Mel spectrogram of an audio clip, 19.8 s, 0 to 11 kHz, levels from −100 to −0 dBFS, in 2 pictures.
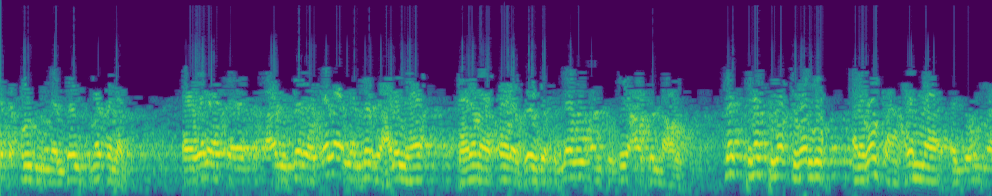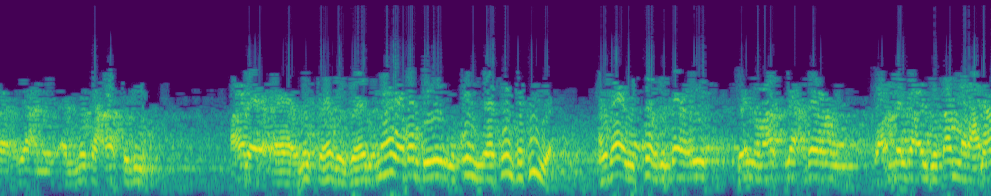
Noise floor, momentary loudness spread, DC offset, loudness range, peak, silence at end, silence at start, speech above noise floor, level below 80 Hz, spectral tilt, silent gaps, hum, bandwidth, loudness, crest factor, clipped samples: -29 dBFS; 6 LU; under 0.1%; 3 LU; 0 dBFS; 0 s; 0 s; 20 dB; -50 dBFS; -10 dB/octave; none; none; 3.8 kHz; -9 LUFS; 8 dB; under 0.1%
